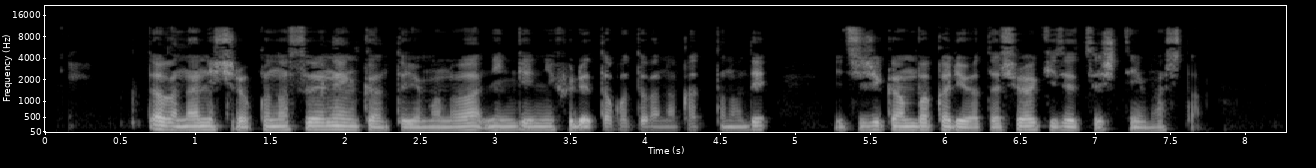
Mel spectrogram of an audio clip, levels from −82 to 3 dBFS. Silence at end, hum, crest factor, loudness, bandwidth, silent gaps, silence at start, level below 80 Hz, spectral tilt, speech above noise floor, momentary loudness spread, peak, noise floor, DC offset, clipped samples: 0.6 s; none; 20 dB; -27 LUFS; 11.5 kHz; none; 0.7 s; -60 dBFS; -5 dB/octave; 30 dB; 10 LU; -6 dBFS; -56 dBFS; under 0.1%; under 0.1%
